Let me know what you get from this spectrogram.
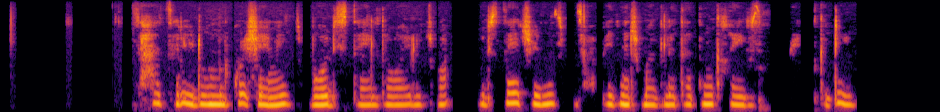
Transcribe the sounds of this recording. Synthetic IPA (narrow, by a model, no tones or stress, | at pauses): bɨzɨħat̪sɨɾʔid̪umɨɾkʰuʕʃɐmit͡sbod̪ist̪ʰajlt̪ʰɐβahilut͡sʼɨwaʕ | bod̪ist̪ʰajt̪ɾemisbɨzaħbet̪ɨnʃmaɡlɐt̪ʰat̪ʰɨnkʰɨ̥xɐjd̪uzɨxɐħt̪ʰːɨ̥kʼɨd̪iɨjːu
